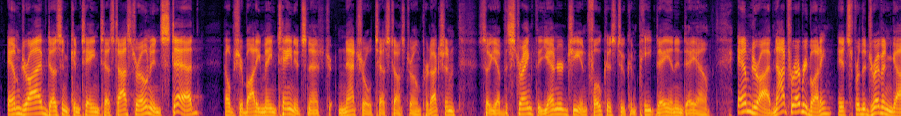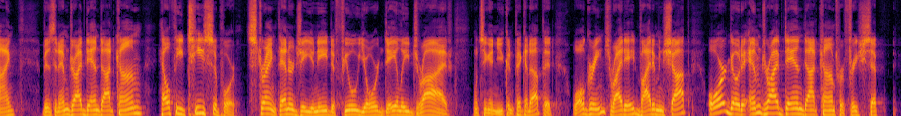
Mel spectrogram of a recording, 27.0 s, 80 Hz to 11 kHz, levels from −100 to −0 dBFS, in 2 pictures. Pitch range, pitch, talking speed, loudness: 105-140 Hz, 120 Hz, 165 wpm, -18 LUFS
